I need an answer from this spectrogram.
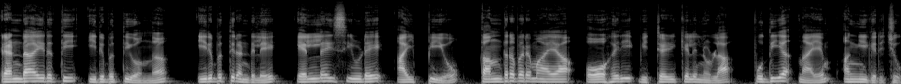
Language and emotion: Malayalam, neutral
